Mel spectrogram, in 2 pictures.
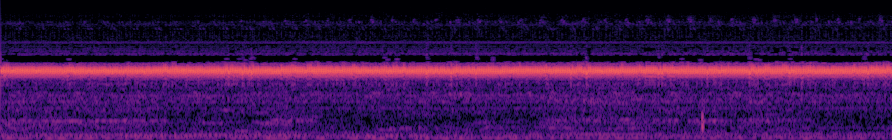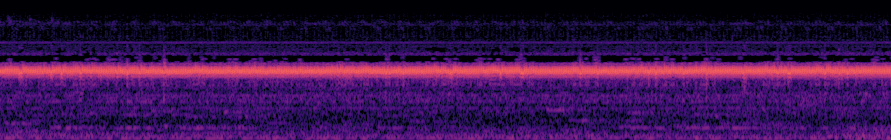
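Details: Steady mole cricket trill meant to attract mole crickets to traps, droning on at a fixed pitch for over thirteen seconds, with a faint click midway.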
